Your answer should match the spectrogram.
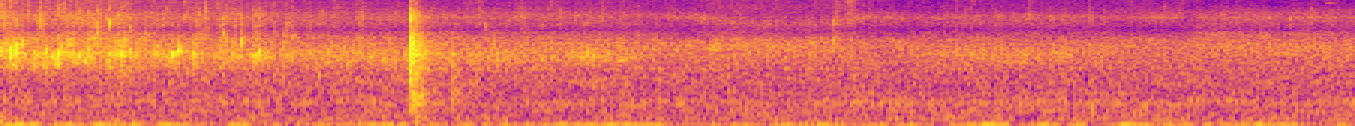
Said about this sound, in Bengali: তরকারিটা কষানোর জন্য একটু আমি পানি দিয়ে দেবো সামান্য পানি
